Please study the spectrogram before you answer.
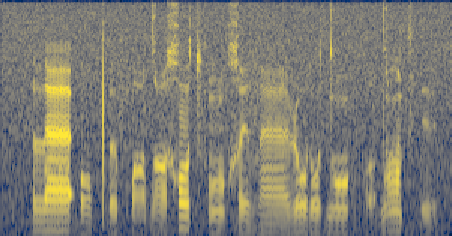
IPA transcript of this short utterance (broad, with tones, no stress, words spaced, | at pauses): læː˦ʔɔ˨ pʼə˨fɔ˨dˤæ˧ χo˦t͡sʼõ˨χɪ˨ væː˨ɭo˦˨ɾo˧ dɔ̃˦hɔ̰˨ dˤæ̃˦t͡sʼɪ˨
